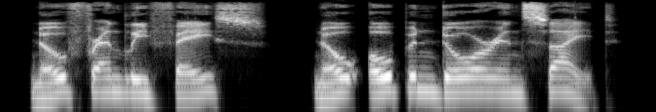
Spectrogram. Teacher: Emphasize no. Your voice should crack on that word.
